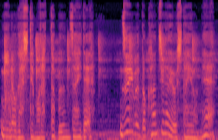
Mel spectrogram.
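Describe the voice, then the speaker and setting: An actress voicing a haughty, condescending sorceress villainess in a Japanese visual novel, taunting with coldly polite menace. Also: female voice, mid-range voice, expressive, fast talker, lightly acted. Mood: scornful. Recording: game audio under loud music.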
